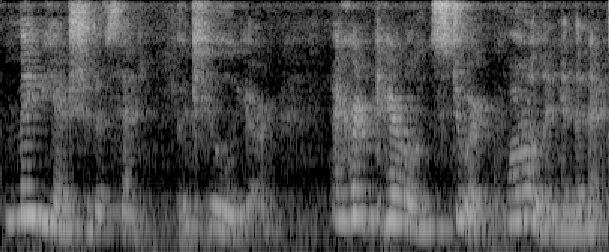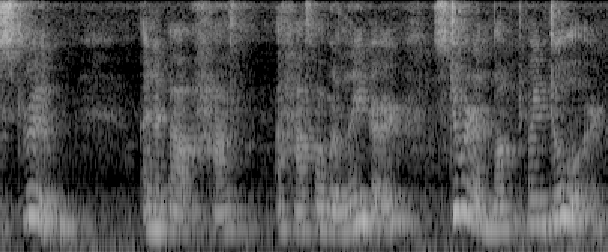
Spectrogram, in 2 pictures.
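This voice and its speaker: A woman playing a poised, affectionate detective's wife in an old-time radio drama, cool and gently dry. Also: mid-range voice, animated, measured pace, natural voice. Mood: calm, puzzled. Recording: echoey, distant, noisy stage recording.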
